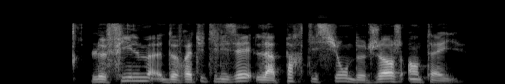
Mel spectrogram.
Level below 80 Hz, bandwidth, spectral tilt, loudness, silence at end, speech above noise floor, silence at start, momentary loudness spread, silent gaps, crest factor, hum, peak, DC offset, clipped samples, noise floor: -76 dBFS; 10 kHz; -2.5 dB/octave; -26 LUFS; 0.45 s; 50 dB; 0.7 s; 9 LU; none; 20 dB; none; -8 dBFS; under 0.1%; under 0.1%; -76 dBFS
